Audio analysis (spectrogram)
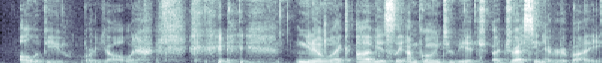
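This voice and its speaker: The speaker has an American accent. Audible room echo and noticeable background noise are present. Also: man. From South Louisiana. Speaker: gaming YouTuber. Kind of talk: casual gameplay commentary.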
